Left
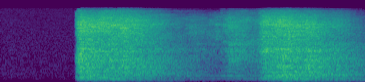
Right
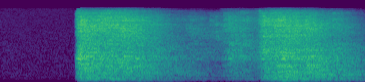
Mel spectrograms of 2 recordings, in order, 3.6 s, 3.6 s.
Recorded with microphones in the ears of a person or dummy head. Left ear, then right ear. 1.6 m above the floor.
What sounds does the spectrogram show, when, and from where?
0.8 s tearing paper: centre (ahead or behind), 1.0 m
